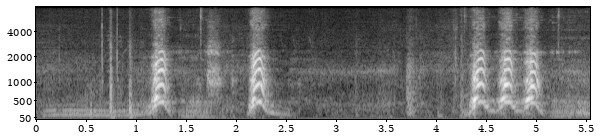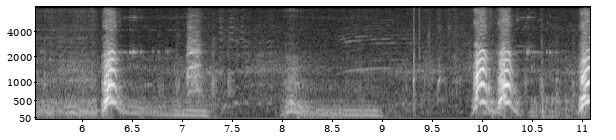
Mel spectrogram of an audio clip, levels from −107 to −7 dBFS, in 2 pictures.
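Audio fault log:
Nothing stood out on listening.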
